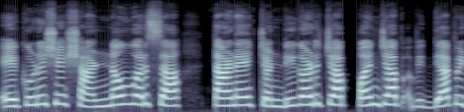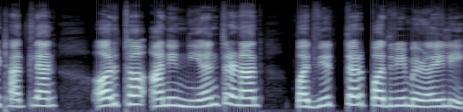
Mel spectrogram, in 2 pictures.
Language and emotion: Goan Konkani, neutral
